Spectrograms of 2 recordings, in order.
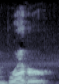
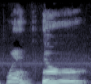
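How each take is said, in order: First: The middle consonant is a D sound. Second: The middle consonant is a voiced TH sound. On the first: The speaker calls it wrong. "a lot of kids use the D sound" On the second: The speaker calls it right. "You just say it correctly"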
